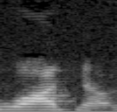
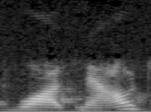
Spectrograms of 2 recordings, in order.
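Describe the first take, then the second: First: The name ends without that extra final sound. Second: The name ends with an extra final sound. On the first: It is the family's own pronunciation. The speaker calls it right. "it's actually Wozno, so the W on the end is silent" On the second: It follows the spelling. The speaker calls it wrong. "a lot of people pronounce it as Woznow because that's exactly how it's spelled"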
